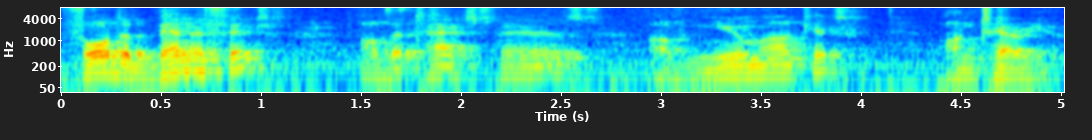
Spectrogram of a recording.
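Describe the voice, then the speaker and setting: With audible room echo, a man with a fairly low pitch speaks at a fairly slow pace, his pitch swinging very widely between long, frequent pauses. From Kenya. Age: 60s. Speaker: mayoral candidate and preacher. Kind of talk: interview.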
